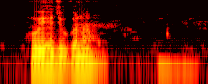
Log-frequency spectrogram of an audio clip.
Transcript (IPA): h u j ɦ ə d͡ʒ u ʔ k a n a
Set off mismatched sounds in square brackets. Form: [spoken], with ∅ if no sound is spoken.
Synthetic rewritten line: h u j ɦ ə d͡ʒ u ʔ k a n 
